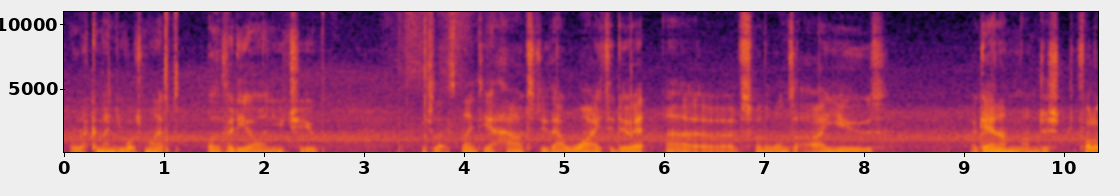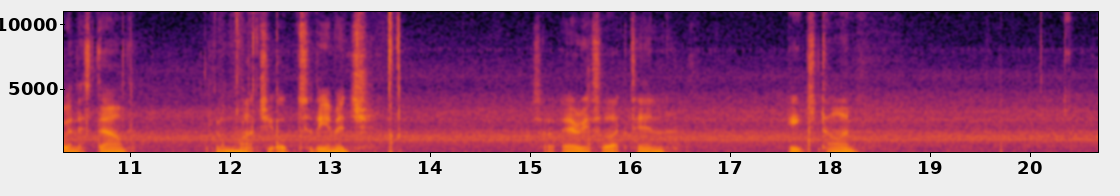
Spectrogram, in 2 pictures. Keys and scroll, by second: 12.1 alt+`.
